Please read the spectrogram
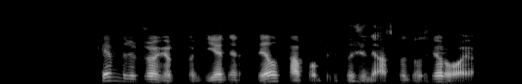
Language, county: Lithuanian, Utena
